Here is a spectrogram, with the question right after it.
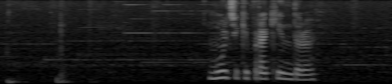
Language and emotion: Russian, neutral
